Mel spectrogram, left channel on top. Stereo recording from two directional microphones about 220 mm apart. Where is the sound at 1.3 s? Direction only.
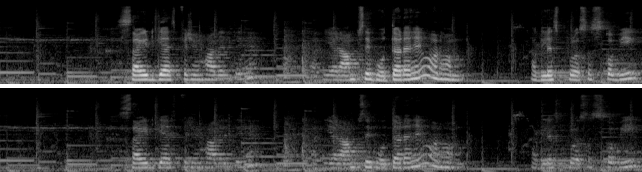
35° left (ahead or behind).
